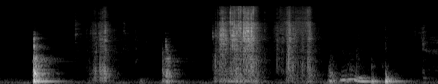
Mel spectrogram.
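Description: A small deck of paper oracle cards being handled and shuffled by hand. There is a sharp knock about a third of a second in, a few soft clicks, then about a second of riffling cards near the middle.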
